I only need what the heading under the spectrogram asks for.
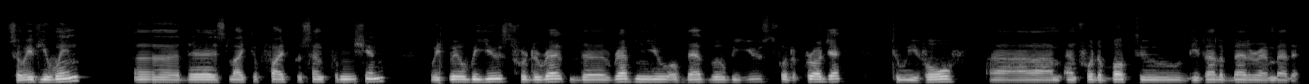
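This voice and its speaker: A man's voice: lowish voice, little pitch movement, normal speed, no echo, highs cut off. A man representing a crypto project, answering interview questions hesitantly with many fillers and restarts.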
